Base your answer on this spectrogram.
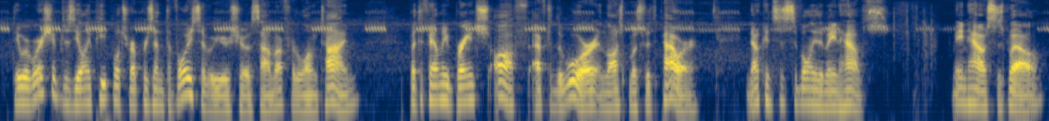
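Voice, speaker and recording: A man's voice: on the low side, background noise. A man reading visual novel text aloud as a let's play host, moving between narration and casual asides. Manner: pauses to comment on the text.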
